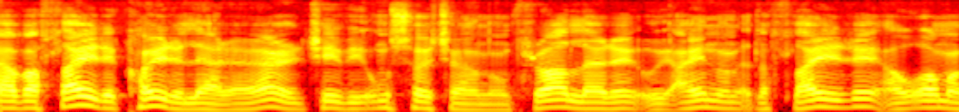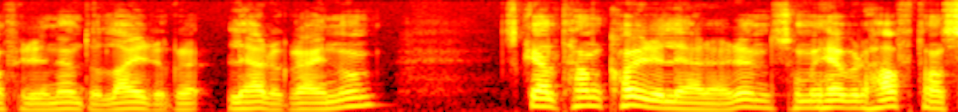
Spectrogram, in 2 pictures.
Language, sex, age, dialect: Faroese, male, 36-60, Suðurstreymoy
